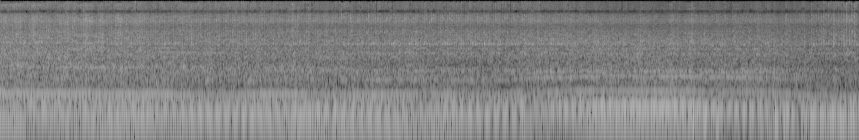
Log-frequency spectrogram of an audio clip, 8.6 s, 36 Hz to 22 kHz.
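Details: 1955 Massey Ferguson MF65 tractor, run after sitting a couple of years, carb cleaned; owner thinks the Marvel Schebler carburetor needs slight dialing in. Steady low drone, smooth even firing with a slight pitch lift midway: normal running.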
